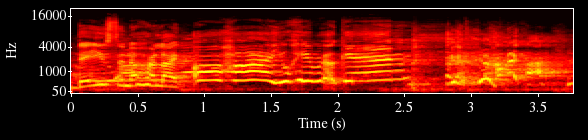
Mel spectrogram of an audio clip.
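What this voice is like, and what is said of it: Put-on accent imitating a waitress. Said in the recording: “I'm sorry if anybody gets offended by my accent, but that's literally how she was talking.”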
